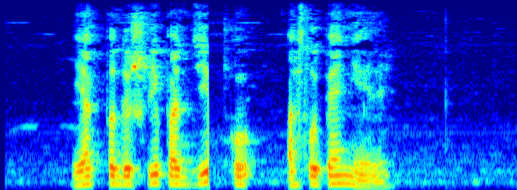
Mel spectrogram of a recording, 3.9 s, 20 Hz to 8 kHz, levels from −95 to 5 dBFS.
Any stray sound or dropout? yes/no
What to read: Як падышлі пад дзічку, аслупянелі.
yes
